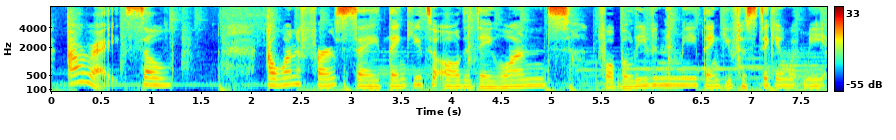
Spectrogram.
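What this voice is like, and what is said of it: Hoarse, fading, lower voice. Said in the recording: “I'm losing my voice, though. So I might sound a little more sultry than I normally do”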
